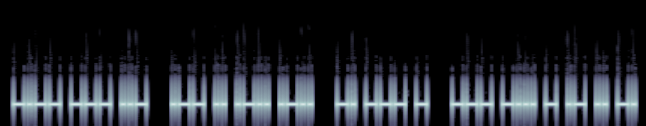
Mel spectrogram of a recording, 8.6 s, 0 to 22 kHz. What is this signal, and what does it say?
Morse code, heard as a keyed tone, about 25 wpm, 700 Hz. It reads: YOU WILL NOT OBTAIN
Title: Sentences from Top 1300 Words 25wpm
